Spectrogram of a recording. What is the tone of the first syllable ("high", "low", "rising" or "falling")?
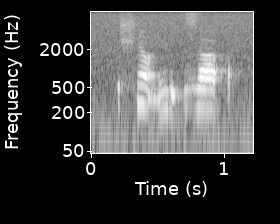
falling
